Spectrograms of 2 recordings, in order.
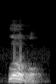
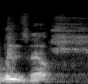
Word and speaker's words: Louisville: going to be aware louisville that's how you say it is not looseville it's it's like two syllables yeah somewhere from there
